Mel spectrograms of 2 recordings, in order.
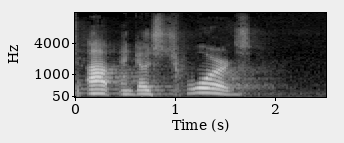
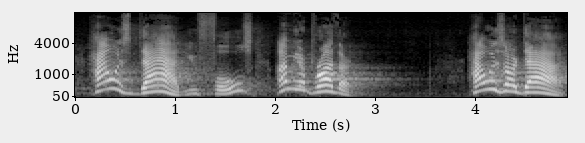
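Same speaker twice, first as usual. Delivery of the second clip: raised, higher, urgent voice as Joseph; Joseph pleading loudly; 6 semitones higher, 7 dB louder than usual. Acted. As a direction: cry out to his brothers, half-hearted in tone. Preacher voices Joseph to his brothers.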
